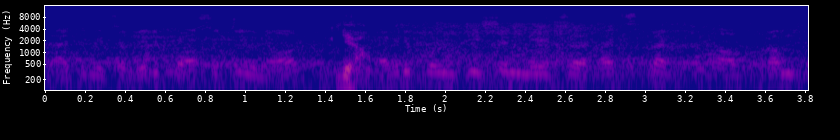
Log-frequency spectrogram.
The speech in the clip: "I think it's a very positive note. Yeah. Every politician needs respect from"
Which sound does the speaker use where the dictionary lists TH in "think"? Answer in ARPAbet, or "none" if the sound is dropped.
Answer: T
